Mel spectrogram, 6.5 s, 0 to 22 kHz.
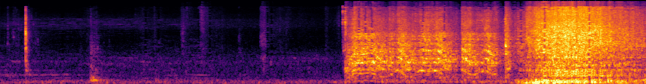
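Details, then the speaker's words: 1968 Chrysler 300 440 V8, long-sitting car: quiet clicks, then catches with a loud rush and rises, unsettled, blowing rust from tailpipes; oil sprays from a loose oil filter. "yesterday we got the closest it was running but kept cutting off so since it's running uh and continuing to run that does prove that the the ballast over here is bad because i did bypass it and it's continuing to run"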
